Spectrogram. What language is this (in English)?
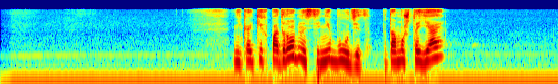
Russian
